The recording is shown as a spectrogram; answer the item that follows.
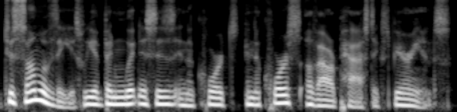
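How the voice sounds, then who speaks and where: A man reading a formal essay aloud as an audiobook, with measured, emphatic phrasing that falls away at sentence ends. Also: mid-range voice, animated, mellow, no room sound, clean studio sound. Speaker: amateur audiobook reader.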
